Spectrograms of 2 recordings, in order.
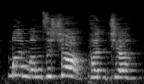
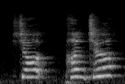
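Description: First: High, loud panicked shout at the shark; a girl shouting at a shark for protection. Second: High, slow, shaky repeat; a frightened girl repeating herself to a shark; trembling. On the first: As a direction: yell it out, eyes squeezed shut. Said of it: "the girl shouted". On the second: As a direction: say it again, scared but insisting. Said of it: "she repeated, trembling". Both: A narrator's reading.

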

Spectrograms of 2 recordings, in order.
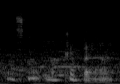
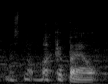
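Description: First: Muttering the plea under the breath, softer; quiet mutter. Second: Said in the usual way. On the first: Real, not acted. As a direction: drop right down, half to yourself.

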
